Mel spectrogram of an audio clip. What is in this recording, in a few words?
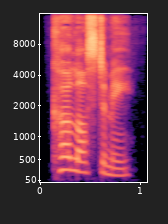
"colostomy", English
